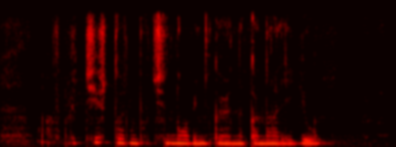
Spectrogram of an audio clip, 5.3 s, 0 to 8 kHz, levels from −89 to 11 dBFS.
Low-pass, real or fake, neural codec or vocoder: 7.2 kHz; fake; vocoder, 22.05 kHz, 80 mel bands, WaveNeXt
